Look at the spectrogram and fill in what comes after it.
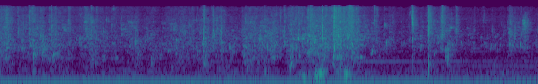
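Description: Pool water sloshing, trickling and dripping as a young lion swims and clambers out onto a man in the water, with a steady low hum underneath.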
